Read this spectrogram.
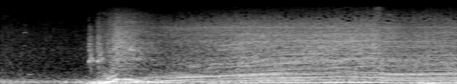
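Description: A motorcycle engine starts and revs up loudly.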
